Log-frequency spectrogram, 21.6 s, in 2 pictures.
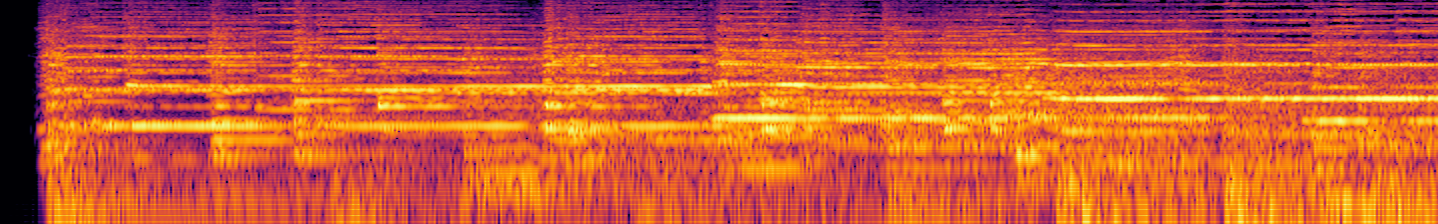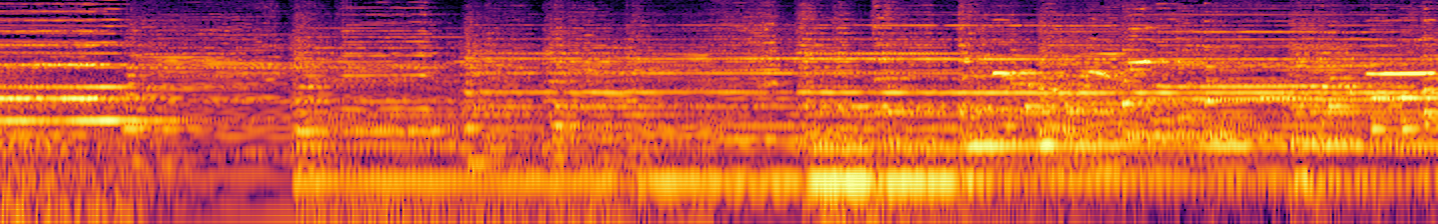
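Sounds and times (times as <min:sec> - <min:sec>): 
violin concerto: 0:00.3 - 0:21.5.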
